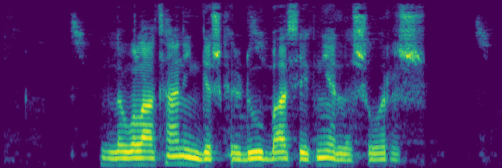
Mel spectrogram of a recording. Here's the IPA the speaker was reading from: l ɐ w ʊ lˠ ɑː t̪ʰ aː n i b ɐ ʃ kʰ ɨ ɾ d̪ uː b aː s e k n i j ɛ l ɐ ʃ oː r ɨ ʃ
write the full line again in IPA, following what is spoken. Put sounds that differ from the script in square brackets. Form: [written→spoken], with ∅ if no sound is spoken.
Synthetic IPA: l ɐ w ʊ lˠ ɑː t̪ʰ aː n i [b→ɡ] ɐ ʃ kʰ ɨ ɾ d̪ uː b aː s e k n i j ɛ l ɐ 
